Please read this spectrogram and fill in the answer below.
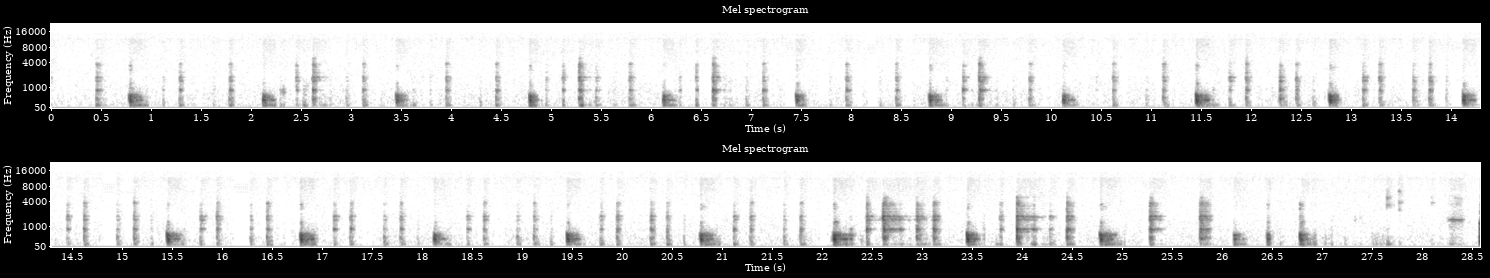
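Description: Recorded playback of a malfouf drum-circle rhythm on bongo-voiced hand drums, heard faintly over a video call: short single strokes about every second and a third, with busier layered strokes coming in near the end. Only the strongest strokes come through and the quieter layers drop out, which the presenter puts down to feedback or microphone placement.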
